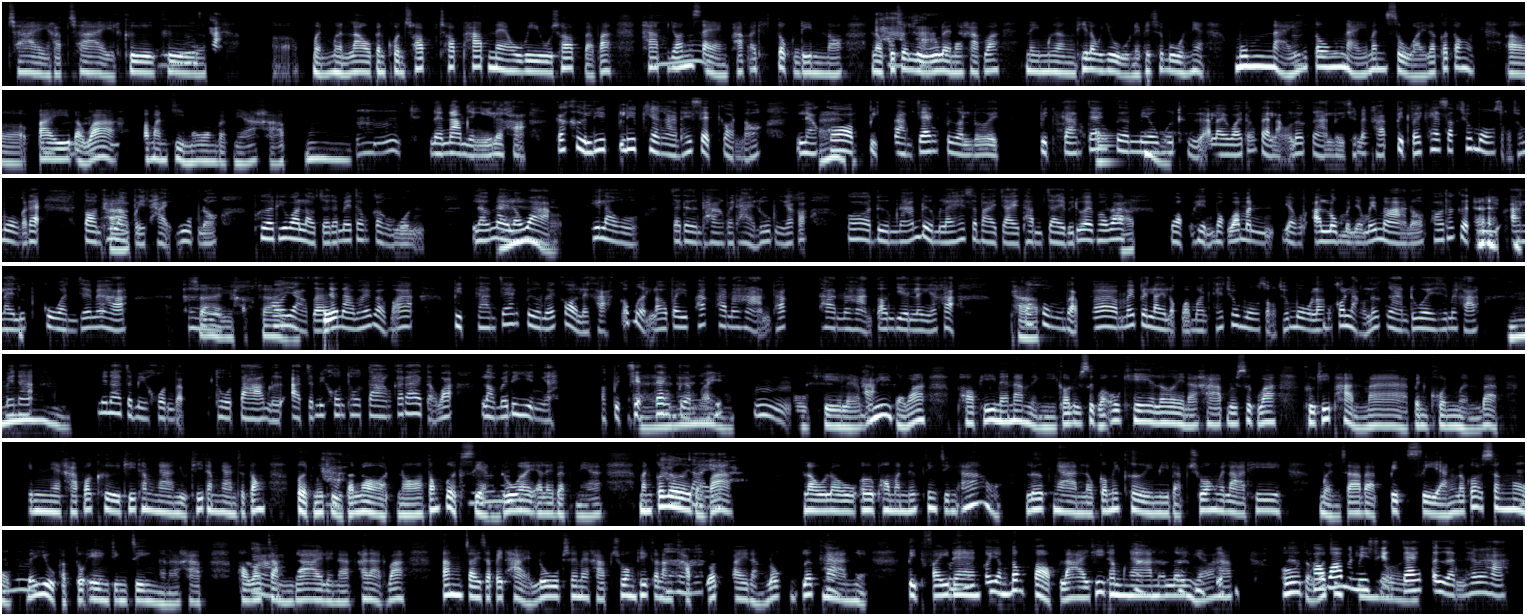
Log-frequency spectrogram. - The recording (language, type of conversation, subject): Thai, advice, จะสร้างนิสัยทำงานศิลป์อย่างสม่ำเสมอได้อย่างไรในเมื่อมีงานประจำรบกวน?
- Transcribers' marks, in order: other background noise; laughing while speaking: "อา"; chuckle; tapping; laughing while speaking: "เสียงแจ้งเตือนไว้"; laugh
